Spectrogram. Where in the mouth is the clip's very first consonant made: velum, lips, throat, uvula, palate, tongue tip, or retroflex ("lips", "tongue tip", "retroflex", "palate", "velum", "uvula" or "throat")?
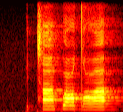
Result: palate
